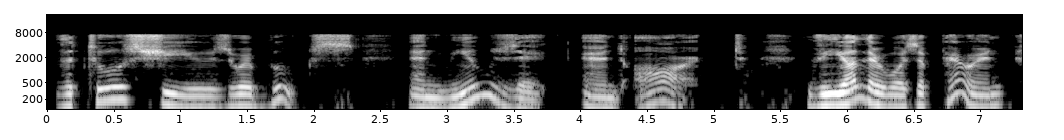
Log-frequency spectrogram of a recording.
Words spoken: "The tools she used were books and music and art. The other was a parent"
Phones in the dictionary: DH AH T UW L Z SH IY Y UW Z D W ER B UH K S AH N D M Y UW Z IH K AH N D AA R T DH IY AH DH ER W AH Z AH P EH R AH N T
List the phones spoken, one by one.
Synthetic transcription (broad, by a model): DH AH T UW L Z SH IY Y UW Z D W ER B UH K S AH N M Y UW Z IH K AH N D AA R T DH IY AH DH ER W AH Z AH P EH R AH N T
